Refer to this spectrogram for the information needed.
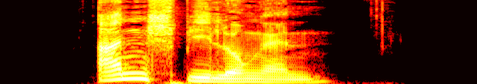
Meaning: plural of Anspielung
- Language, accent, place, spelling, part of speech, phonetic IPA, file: German, Germany, Berlin, Anspielungen, noun, [ˈanˌʃpiːlʊŋən], De-Anspielungen.ogg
